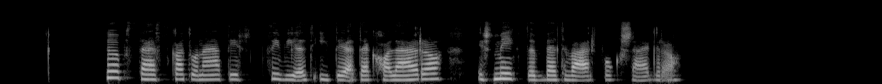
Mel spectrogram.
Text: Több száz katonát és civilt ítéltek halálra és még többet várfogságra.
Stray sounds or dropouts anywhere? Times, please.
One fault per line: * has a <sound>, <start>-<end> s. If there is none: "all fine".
all fine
